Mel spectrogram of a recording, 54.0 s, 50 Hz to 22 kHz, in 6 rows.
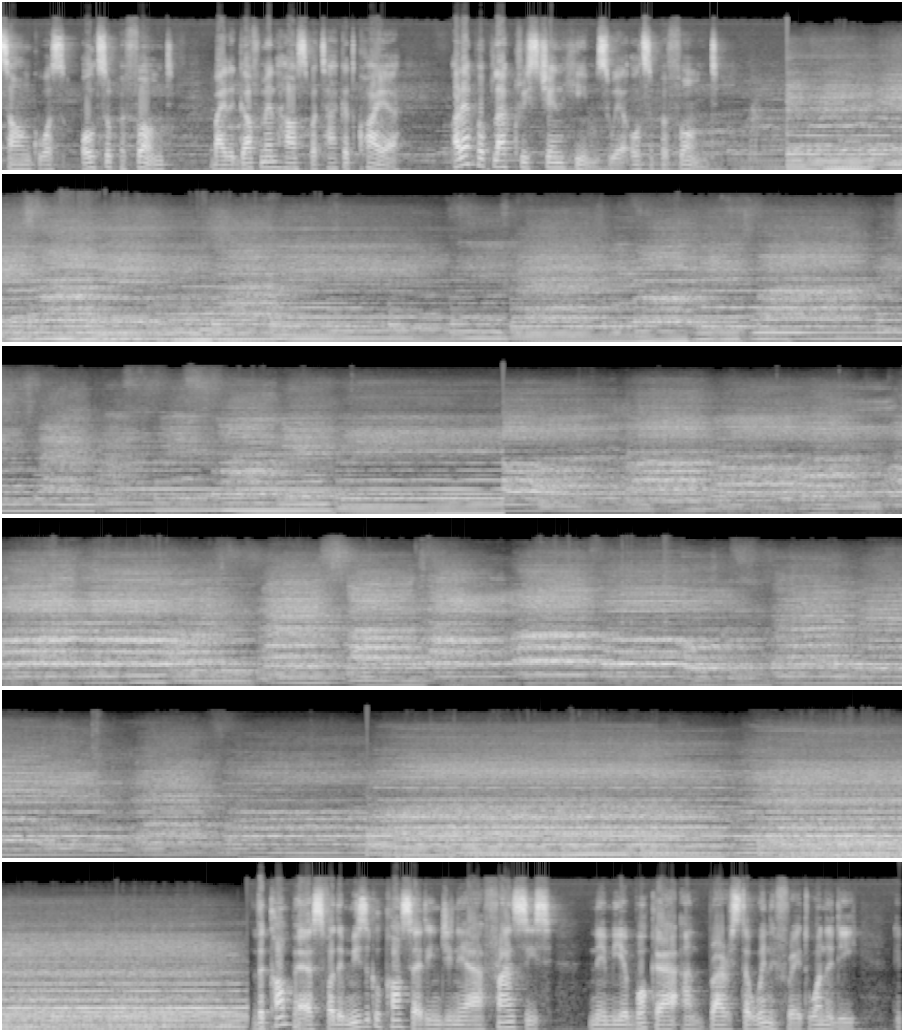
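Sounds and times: choir singing a hymn: 0:00.0 - 0:47.6
keyboard accompaniment: 0:00.0 - 0:50.4.

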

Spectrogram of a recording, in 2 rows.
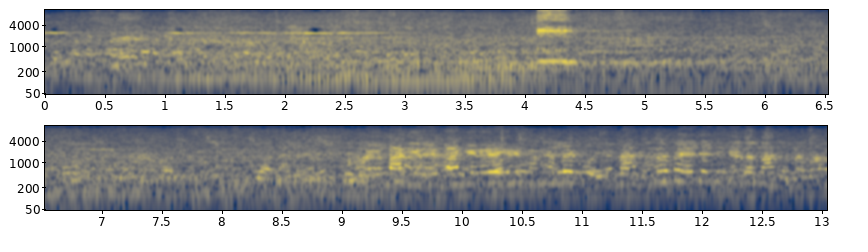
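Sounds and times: vehicle horn beep: 0:04.1 - 0:04.8.

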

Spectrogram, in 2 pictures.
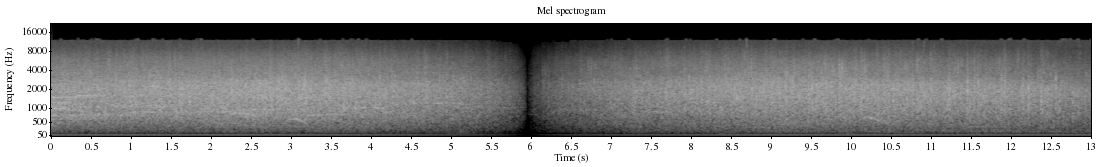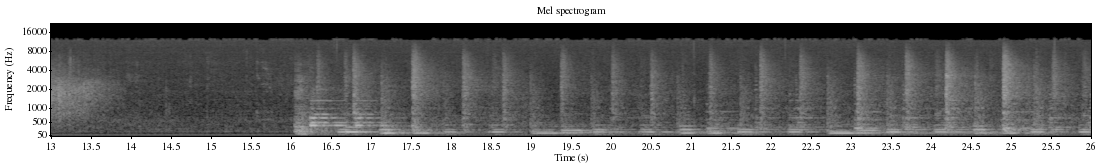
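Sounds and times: audience applauding: 0:00.0 - 0:13.9.

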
